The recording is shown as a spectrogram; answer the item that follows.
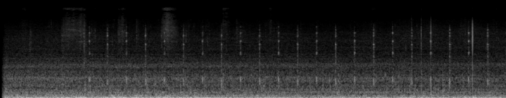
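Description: Wind buffeting the microphone in a loud, uneven low rumble, with a short high chirp repeating about three times a second over it.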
